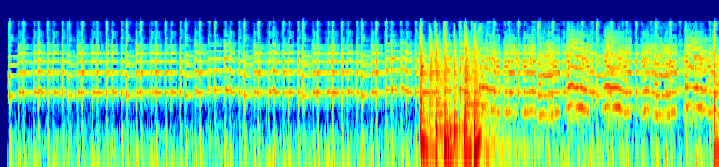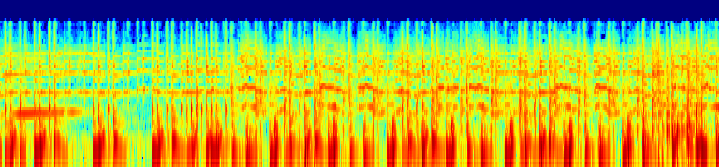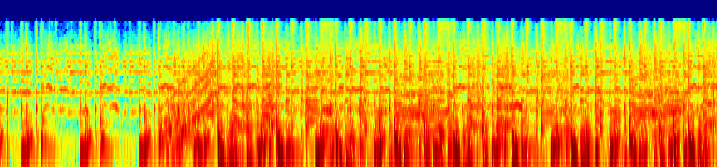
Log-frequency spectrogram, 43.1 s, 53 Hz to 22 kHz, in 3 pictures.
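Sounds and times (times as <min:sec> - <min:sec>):
Indian style music on a Korg Pa80 keyboard: 0:00.1 - 0:43.0.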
